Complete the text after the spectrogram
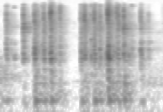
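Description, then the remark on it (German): Quick bursts of computer-keyboard typing, many crisp clacks in uneven clusters with two brief pauses, at moderate volume and with no voices over it. “Ich bin ja hier gerade am Rechner, das muss ich jetzt mal.”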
